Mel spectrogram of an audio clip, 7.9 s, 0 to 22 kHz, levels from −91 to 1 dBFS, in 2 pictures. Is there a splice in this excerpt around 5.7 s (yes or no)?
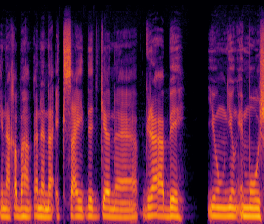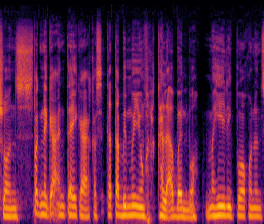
no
